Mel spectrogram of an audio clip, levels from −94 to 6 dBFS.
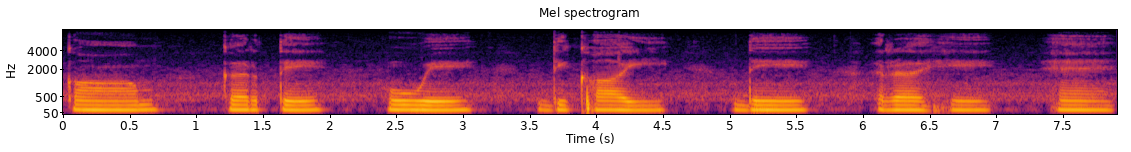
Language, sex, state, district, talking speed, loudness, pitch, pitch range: Hindi, male, Haryana, Rohtak, 55 wpm, -16 LUFS, 125 Hz, 120-125 Hz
